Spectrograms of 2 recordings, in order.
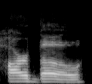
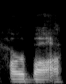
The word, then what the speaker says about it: Harbaugh: And by the way, it is pronounced Harbaugh, not Harbaugh. I've already been yelled at about that.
